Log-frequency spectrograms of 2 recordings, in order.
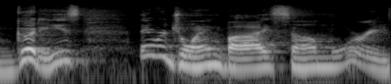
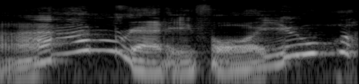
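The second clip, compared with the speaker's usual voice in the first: put-on gravelly old woman voice, pitched up, raspy, stretched "I'm"; 5 semitones higher, 5 dB quieter than usual. Reading a story: old Miss McGriz greets the terrified cubs at the doorway, gravelly voice. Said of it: "she said in a gravelly voice".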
